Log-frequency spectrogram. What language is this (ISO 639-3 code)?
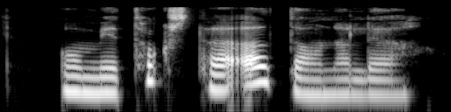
isl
